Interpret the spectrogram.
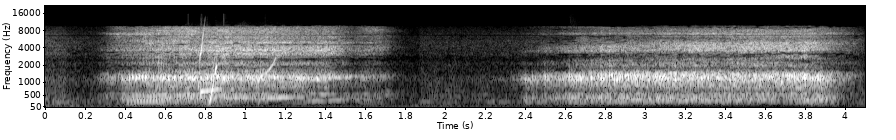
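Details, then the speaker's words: Adult's self-recorded snoring; gained about 30 kg over two years, snoring worsened, struggles to breathe and tosses in sleep; described as severe snoring with breathing difficulty, possible sleep apnea. "숨소리에 따라 나타나는 증상은 천차만별인데요 하면서 이렇게 잘 느껴보면 코가 이렇게 떨리는 느낌이 있을 거예요 그건 코골이에요"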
